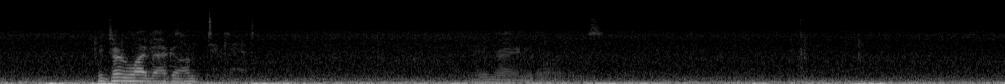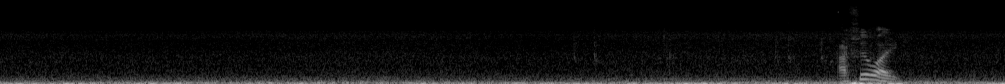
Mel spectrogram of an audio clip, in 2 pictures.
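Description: A man speaks briefly into a microphone, close up, in short bursts.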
